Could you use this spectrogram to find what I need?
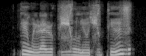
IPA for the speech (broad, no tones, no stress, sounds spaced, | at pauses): k ɛ̃ w ə̃ ɭ a ɭ o k ʑ o l ɾʲ ɔ̃ ɕ o kʲ ə̃ z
